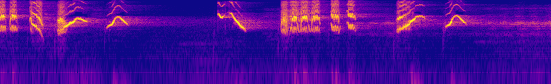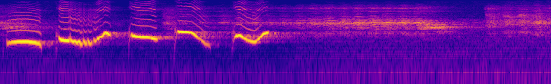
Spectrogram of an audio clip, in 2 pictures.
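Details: White-rumped shama being provoked to fight-sing: sharp high whistles in short bursts with buzzy bands, then a lower series of looping, rising and falling whistled notes.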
